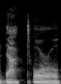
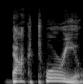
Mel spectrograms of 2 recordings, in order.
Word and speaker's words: doctoral: she paid for a doctoral program. And if you listen carefully, the word doctoral in this conversation becomes a sticking point because she can't even pronounce the word. She pronounces it doctorial.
